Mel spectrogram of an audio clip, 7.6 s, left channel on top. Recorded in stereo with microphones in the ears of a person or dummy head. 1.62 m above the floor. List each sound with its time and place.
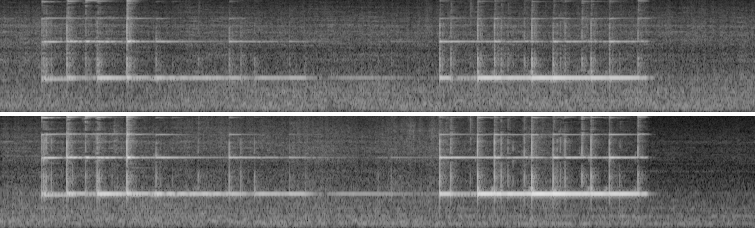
0.4 s a doorbell: 30° right (ahead or behind), 0.8 m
